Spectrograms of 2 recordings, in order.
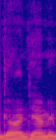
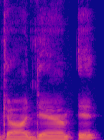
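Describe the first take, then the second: First: Said in the usual way. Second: "God damn it" spelled out slowly, every word weighted; slow each word down so "God damn it" is heard as a real curse on God; slow and deliberate. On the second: Shown as a demonstration. Showing viewers what the curse truly means, slow and deliberate. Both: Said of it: "but it's more like".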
